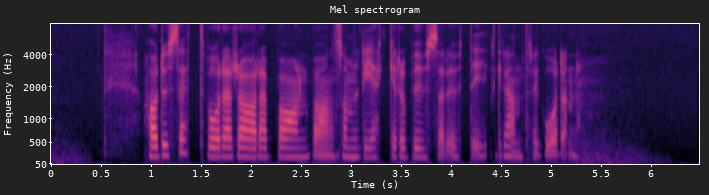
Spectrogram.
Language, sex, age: Swedish, female, 21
